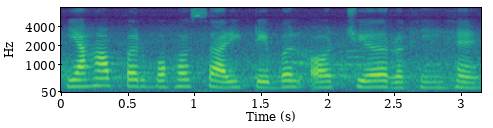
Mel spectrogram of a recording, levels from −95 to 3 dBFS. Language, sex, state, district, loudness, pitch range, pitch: Hindi, male, Madhya Pradesh, Katni, -18 LUFS, 200-235 Hz, 215 Hz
